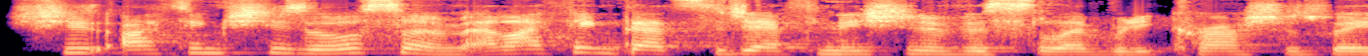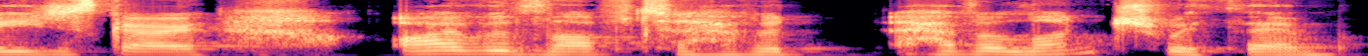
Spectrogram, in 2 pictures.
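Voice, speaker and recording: Female co-host, lowish voice, dry teasing wit. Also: fairly even intonation, quick pace, fairly bright tone, husky. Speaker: podcast co-host. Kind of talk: casual podcast chat.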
